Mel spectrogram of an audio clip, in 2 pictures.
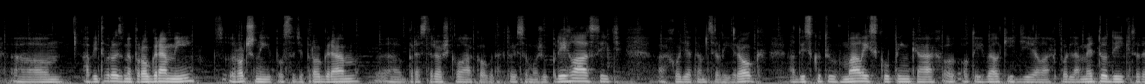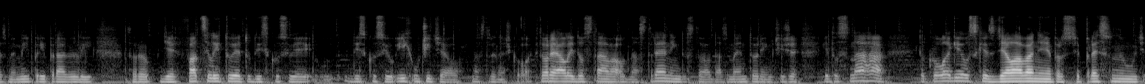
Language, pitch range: Slovak, 115-130 Hz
